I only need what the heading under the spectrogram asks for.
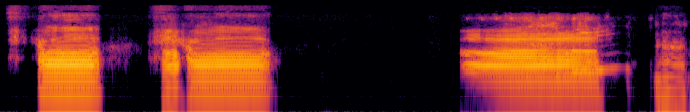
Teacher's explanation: এই হাটা গলার ভেতর থেকে একটু হবে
